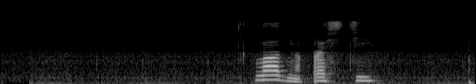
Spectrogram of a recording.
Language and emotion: Russian, sad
